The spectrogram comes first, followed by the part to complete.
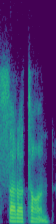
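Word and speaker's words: سرطان: is the Arabic word for cancer, which is pronounced as saratan.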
